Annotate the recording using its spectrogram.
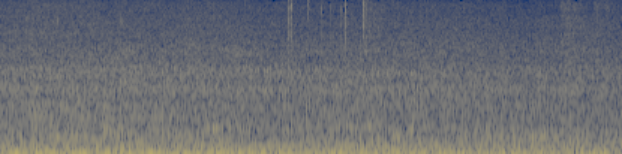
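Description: Steady low background rumble of a large indoor hall, with a few faint clicks about two seconds in.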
